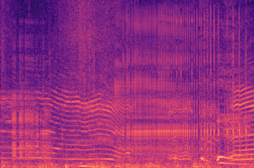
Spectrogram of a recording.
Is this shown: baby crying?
yes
